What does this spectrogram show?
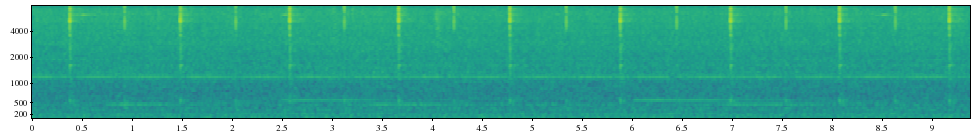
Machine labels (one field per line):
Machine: valve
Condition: normal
